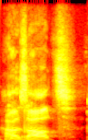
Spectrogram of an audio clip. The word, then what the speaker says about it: Haushalt: It's run with me, H-A-U-S-H-A-L-T. Assault. – How's alt?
